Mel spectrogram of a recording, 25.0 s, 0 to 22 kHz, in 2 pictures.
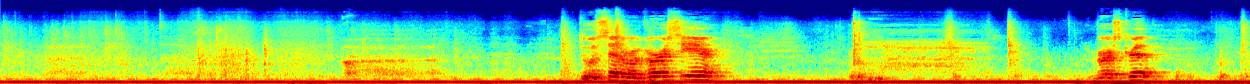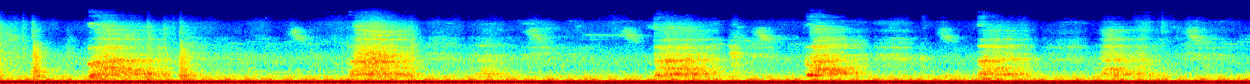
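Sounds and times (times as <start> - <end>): steady low hum: 0.0 - 25.0
man breathing hard: 0.2 - 5.7, 7.3 - 10.2, 12.8 - 15.0, 15.7 - 25.0.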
